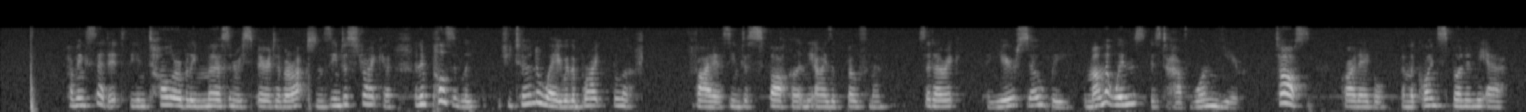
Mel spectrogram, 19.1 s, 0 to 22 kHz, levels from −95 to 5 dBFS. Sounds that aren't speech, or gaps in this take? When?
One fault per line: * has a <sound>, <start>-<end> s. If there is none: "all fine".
* has a thud, 0.4-0.5 s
